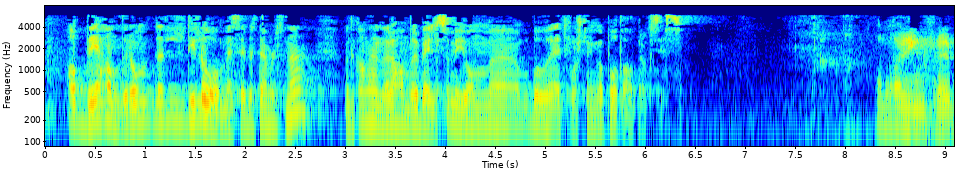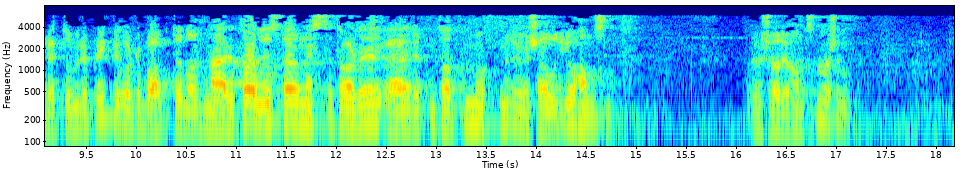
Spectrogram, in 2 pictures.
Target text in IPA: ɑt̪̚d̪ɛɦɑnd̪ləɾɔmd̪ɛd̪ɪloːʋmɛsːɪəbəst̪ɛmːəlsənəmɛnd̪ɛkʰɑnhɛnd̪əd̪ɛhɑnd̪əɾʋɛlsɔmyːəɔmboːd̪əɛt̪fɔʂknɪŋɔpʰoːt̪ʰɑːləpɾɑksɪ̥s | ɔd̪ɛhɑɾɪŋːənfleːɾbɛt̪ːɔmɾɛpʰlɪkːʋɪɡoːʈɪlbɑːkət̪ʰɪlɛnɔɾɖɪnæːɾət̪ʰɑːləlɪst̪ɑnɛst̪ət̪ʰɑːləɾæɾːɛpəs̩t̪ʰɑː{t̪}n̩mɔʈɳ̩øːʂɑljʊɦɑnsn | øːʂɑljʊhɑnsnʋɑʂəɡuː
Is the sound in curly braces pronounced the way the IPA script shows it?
yes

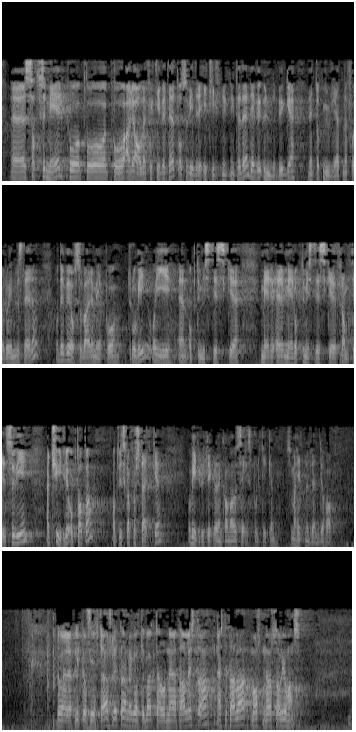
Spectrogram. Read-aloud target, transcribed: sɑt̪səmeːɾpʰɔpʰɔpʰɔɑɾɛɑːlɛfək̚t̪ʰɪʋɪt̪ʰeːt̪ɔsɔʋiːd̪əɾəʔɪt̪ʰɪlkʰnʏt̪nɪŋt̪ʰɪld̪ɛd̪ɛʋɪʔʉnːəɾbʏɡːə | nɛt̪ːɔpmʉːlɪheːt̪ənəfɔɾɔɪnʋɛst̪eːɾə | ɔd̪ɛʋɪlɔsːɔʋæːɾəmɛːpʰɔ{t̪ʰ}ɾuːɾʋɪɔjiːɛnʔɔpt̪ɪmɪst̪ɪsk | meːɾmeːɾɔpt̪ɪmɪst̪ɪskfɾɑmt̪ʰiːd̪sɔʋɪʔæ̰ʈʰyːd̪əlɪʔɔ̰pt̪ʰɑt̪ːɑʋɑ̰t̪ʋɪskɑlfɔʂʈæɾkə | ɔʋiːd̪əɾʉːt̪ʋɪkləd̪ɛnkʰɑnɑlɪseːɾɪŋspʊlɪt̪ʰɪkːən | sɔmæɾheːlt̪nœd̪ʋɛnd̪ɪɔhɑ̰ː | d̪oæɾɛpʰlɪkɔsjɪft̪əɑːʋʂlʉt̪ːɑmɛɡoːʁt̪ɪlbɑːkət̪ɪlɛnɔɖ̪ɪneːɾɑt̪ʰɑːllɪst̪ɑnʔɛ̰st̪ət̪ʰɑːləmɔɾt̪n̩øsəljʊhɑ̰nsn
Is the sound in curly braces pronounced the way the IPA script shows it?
yes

